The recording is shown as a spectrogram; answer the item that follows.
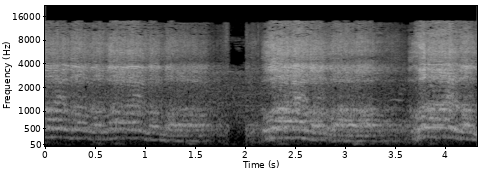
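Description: Male voice chanting a football rallying chant in drawn-out phrases, with a short break about two seconds in before the next phrase.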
